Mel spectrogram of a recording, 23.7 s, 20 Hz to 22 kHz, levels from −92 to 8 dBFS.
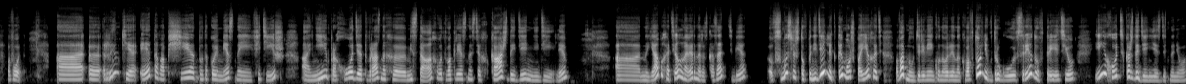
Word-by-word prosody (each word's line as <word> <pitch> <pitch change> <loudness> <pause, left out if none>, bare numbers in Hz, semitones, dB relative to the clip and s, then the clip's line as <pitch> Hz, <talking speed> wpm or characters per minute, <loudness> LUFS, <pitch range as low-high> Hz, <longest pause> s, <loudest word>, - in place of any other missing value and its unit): Вот. 175 - -3 0.6
А, 185 0 +2
э, 185 -2 +1
рынки- 215 - -2
это 265 - 0
вообще, 230 +6 0
ну, 190 -2 -8
такой 190 -1 -3
местный 175 -4 -5
фетиш. 195 - -5 0.3
Они 180 - -1
проходят 210 +1 0
в 170 - -14
разных, 200 +1 0
э, 170 -2 +1
местах, 165 - -2
вот 210 -2 -5
в 185 - -3
окрестностях, 195 -2 -5
каждый 195 -2 +3
день 190 +2 -3
недели. 155 - -6 1.0
А, 170 -1 -2
ну, 160 0 -7
я 160 - +3
бы 365 -1 -2
хотела, 220 +8 +1
наверно, 235 -6 0
рассказать 195 - -3
тебе 185 - -5 0.4
в - - -3
смысле, 440 - +3
что 205 -4 -2
в 190 - -22
понедельник 225 - +6
ты 355 - +4
можешь 270 -4 +1
поехать 255 - +1 0.3
в - - -2
одну 175 - +5
деревеньку 170 +2 -3
на 165 -1 -1
рынок, 165 -2 -4
во 175 - +4
вторник- 360 - +7
в 155 - -13
другую, 170 -2 -1
в - - -4
среду- 410 - +3
в - - -17
третью 180 +4 -1 0.4
и 430 +4 +6
хоть 315 -3 0
каждый 250 -3 +2
день 150 -4 -4
ездить 150 0 -8
на 160 - -9
него. 150 +1 -9
190 Hz, 145 wpm, -23 LUFS, 170-235 Hz, 1.0 s, вторник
